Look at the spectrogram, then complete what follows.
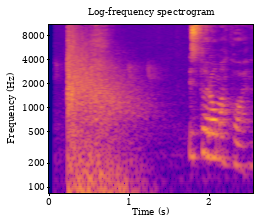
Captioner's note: explosion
